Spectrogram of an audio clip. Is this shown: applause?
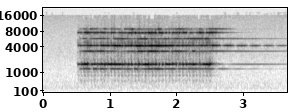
no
